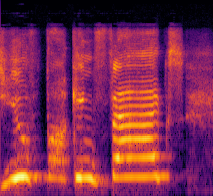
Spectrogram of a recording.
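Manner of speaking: very high, loud, hostile screaming yell. Retelling what a passenger leaning out of a car screamed: imitating someone screaming. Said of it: "and he screams".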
